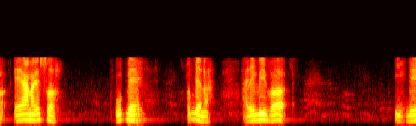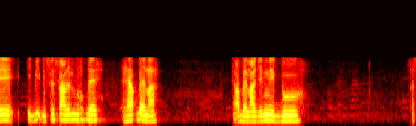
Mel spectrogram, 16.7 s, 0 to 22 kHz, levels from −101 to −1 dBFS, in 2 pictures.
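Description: Speex codec damage runs through the whole clip. The coding is plainly audible: the speech sounds hoarse and grainy because this CELP coder has too few bits to rebuild the excitation signal faithfully. The level of damage fits a Speex setting around 11 kbps. Any content above 4 kHz comes across as shaped hiss rather than real detail.

VoIP packet loss concealed by the speech codec first occurs from 2.70 to 2.89 s. About 120 ms of audio went missing, spread in pieces across 160 ms, with the longest single gap lasting 60 ms. In each gap the decoder continued from its last pitch and filter state at falling gain, so the sound is stretched out and fades away. The same fault returns at 8.01 to 8.13 s, with about 100 ms missing, and at 9.89 to 9.98 s, with about 40 ms missing. Each time the speech stays weak and distorted for a short while after the audio resumes, because the decoder has to rebuild its internal state.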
